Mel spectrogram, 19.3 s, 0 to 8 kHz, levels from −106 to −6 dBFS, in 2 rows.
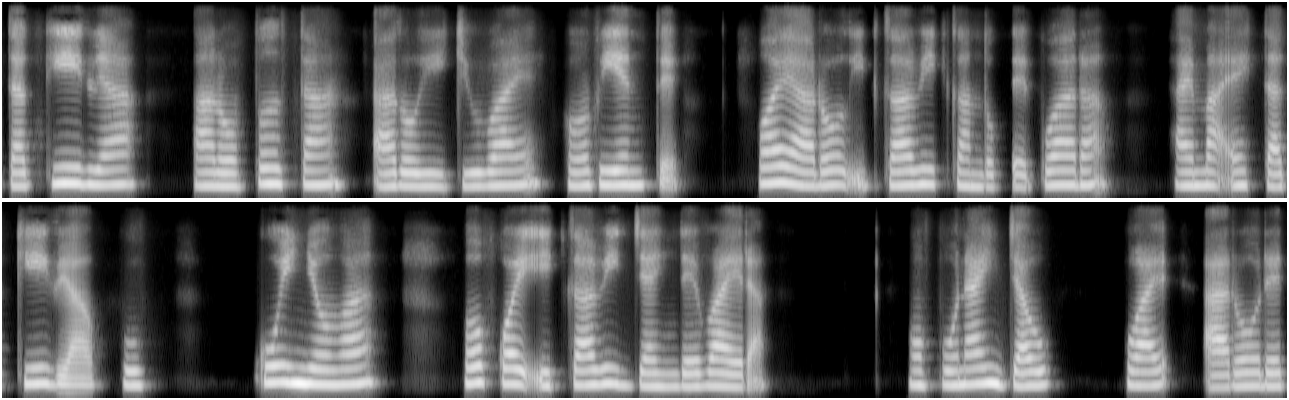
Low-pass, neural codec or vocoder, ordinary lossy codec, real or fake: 7.2 kHz; codec, 24 kHz, 0.9 kbps, WavTokenizer, large speech release; none; fake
